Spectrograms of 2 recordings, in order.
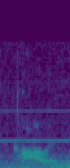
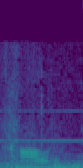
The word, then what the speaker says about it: Colin: Is it Colas? – It's Colin. – Colin. – Yeah, the O is silent. – Yes, sir. Oh, so it's Clint? – It's Colin. It's like Colin.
